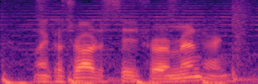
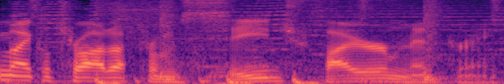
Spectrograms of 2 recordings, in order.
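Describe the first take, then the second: First: It is said fast. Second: It is said slowly.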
